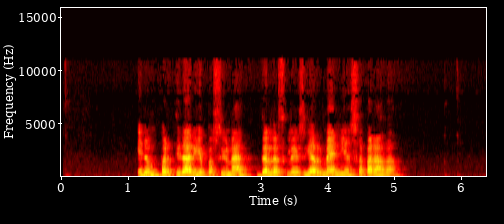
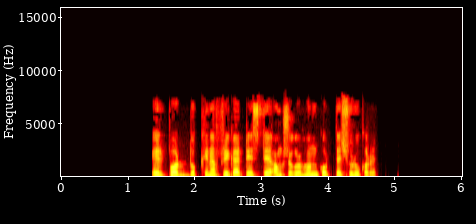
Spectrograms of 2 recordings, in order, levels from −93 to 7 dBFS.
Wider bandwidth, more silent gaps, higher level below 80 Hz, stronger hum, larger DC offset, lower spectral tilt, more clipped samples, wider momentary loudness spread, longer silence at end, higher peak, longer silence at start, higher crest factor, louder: first, 11.5 kHz vs 8 kHz; neither; second, -68 dBFS vs -60 dBFS; neither; neither; first, -6.5 dB/octave vs -5 dB/octave; neither; about the same, 9 LU vs 7 LU; about the same, 1.3 s vs 1.3 s; second, -6 dBFS vs -2 dBFS; second, 1.15 s vs 1.35 s; about the same, 20 dB vs 20 dB; second, -25 LUFS vs -19 LUFS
